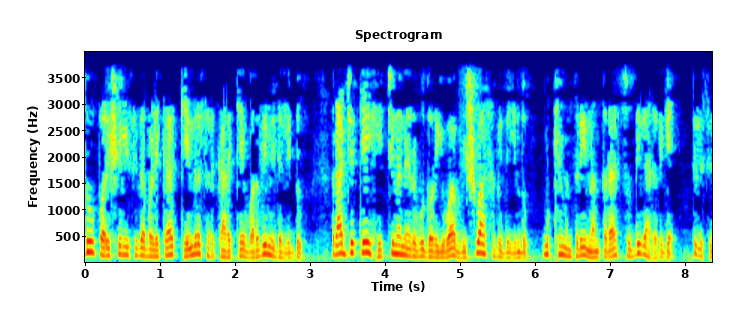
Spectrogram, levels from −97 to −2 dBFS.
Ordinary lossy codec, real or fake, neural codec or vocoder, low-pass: AAC, 32 kbps; real; none; 3.6 kHz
